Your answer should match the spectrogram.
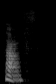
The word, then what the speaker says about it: calf: Now, L is silent before an F. Look at half and calf. Again, the L is not pronounced, so it's half and calf. You go right from the vowel sound to the F sound.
